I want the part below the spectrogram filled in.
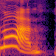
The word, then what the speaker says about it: Moab: I hope we're saying that right, Moab. – No, it's Moab. – All right, cool. – Yeah, it's Moab, Utah.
